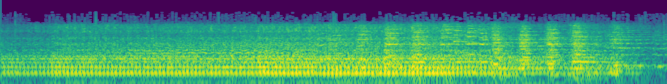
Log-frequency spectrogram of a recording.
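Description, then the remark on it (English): A car engine roars steadily and builds in intensity, a dense, loud mid-pitched drone with a rising rev, then eases off slightly at the end. “The cops are going after that car.”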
